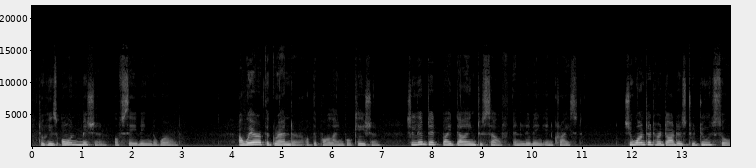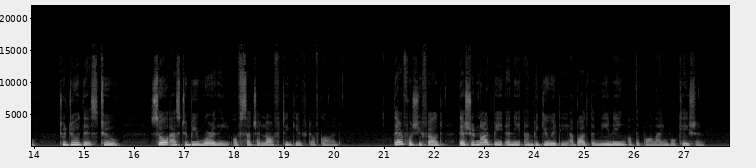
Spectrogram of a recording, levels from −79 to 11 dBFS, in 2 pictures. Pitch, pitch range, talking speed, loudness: 215 Hz, 190-245 Hz, 140 wpm, -25 LUFS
